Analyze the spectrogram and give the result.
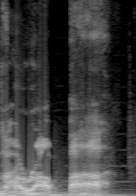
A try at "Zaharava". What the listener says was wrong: No B's.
